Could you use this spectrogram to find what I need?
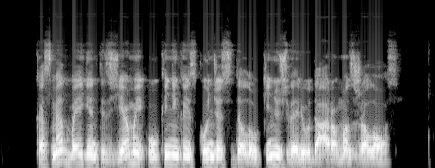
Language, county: Lithuanian, Vilnius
